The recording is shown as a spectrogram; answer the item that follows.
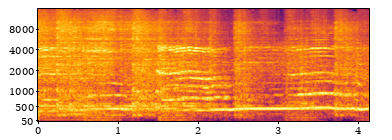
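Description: A woman singing karaoke over backing music, holding one long note through the second half.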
